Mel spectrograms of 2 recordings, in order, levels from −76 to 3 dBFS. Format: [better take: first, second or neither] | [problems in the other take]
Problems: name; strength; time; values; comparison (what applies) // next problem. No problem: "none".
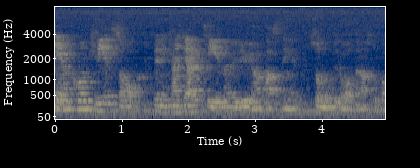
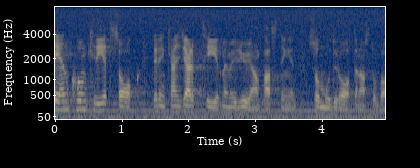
second | room echo; dies away in 0.6 s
